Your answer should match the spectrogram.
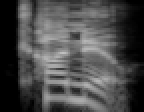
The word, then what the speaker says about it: Kanu: i i think cut kanu uh i i in my pronunciation well his name is spelled k-a-n-u probably if you want to like do it phonetically it'd be like k-a-h dash and you there um i'm giving pronunciation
